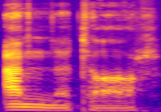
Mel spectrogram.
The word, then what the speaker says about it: Annatar: the end of Silmarillion, a double consonant like that you stress, so like melon or annatar, and you always tap the R in the words.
